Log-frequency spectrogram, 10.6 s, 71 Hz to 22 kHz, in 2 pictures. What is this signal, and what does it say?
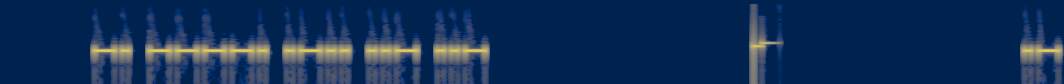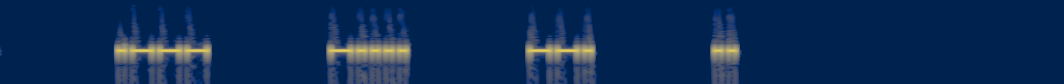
Morse code, heard as a keyed tone, about 36 wpm, spaced as for 18 wpm, 700 Hz. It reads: N9LUU AJ6GI
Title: USA Call Signs - 5 Characters - 6x Character Spacing - 35wpm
